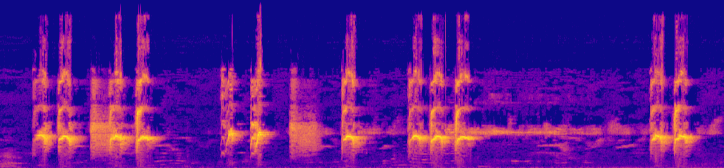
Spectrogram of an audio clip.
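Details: Greater green leafbird with a strange sound: bright, high staccato chirps delivered in quick pairs and triplets with short pauses, a faint thin whistle trailing after one group.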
